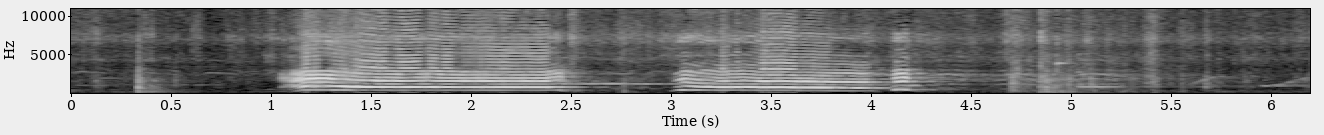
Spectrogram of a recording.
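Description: A single loud voice shouting two long drawn-out calls, the first about a second and a half and the second about a second, each held on one pitch and dropping slightly at the end, followed by a brief short shout.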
